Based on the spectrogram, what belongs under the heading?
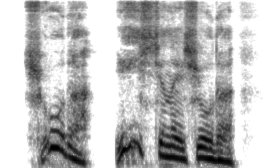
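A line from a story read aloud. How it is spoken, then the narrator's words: Reverent whisper. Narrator (Russian): благоговейно прошептал градоначальник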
